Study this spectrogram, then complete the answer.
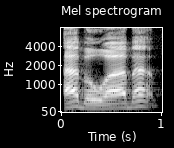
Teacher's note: ابواب با اینجا قلقله میخواد چون ساکنه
